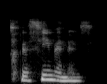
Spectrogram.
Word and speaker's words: especímenes: Si pluralizo esta palabra espécimen, ¿cómo pluralizaré? Especímenes. Especímenes. Muy bien. La ubicación del acento pasa a la ce.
